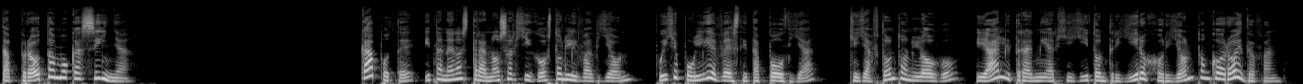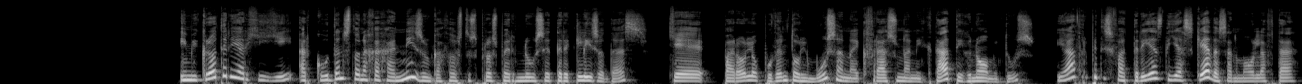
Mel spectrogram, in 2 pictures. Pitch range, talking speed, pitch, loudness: 155-215 Hz, 135 wpm, 175 Hz, -20 LUFS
